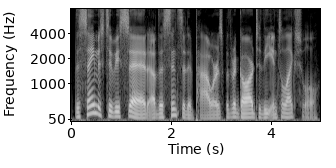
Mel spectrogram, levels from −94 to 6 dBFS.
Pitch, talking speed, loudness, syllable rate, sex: 110 Hz, 180 wpm, -20 LUFS, 4.8 syllables/s, male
